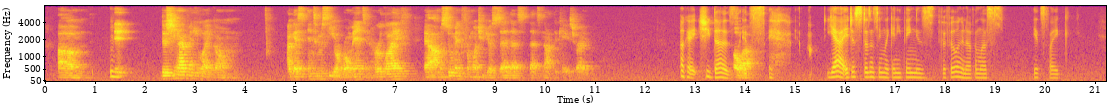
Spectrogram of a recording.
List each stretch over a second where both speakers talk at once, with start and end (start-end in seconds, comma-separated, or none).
none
